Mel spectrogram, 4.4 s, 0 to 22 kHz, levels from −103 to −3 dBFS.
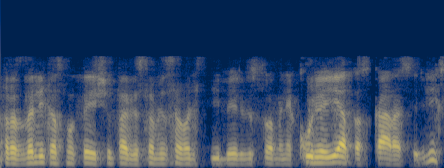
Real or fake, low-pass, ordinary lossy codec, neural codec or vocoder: fake; 5.4 kHz; AAC, 24 kbps; codec, 16 kHz, 4 kbps, FunCodec, trained on Chinese and English, 50 frames a second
